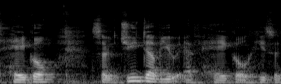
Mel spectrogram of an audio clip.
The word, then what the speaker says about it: Hegel: Actually, it's pronounced Hegel.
